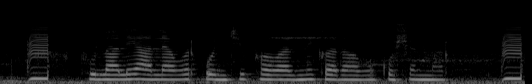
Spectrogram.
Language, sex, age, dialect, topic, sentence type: Marathi, female, 18-24, Varhadi, agriculture, question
